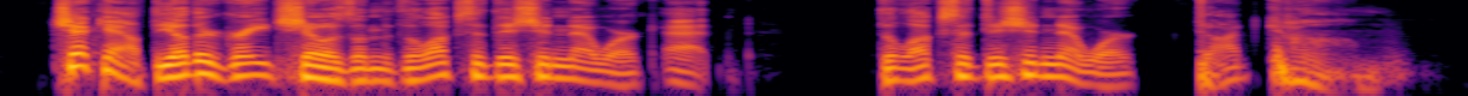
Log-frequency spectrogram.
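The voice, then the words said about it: Big radio announcer voice. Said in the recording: “your best announcer voice... your best big radio voice... Oh, that was sexy. That was much better.”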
